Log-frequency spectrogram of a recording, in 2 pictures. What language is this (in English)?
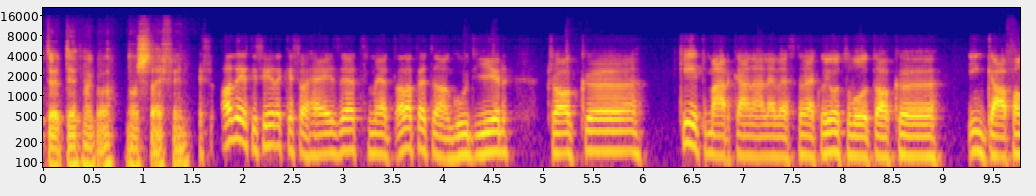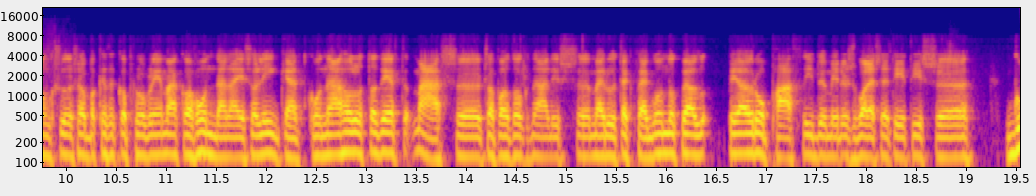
Hungarian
